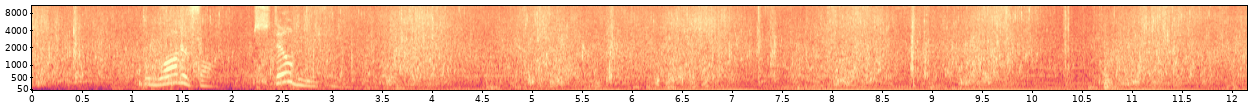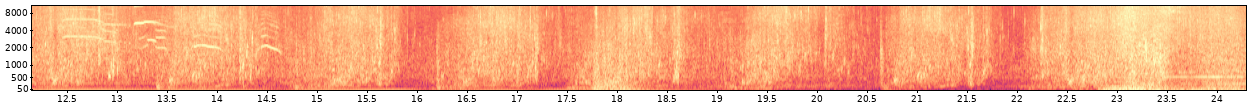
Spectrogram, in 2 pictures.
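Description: Oars splash and paddle through water.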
